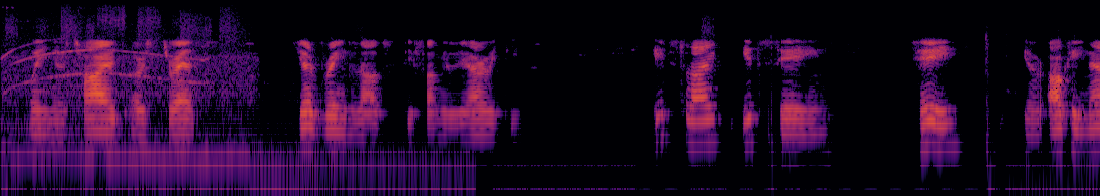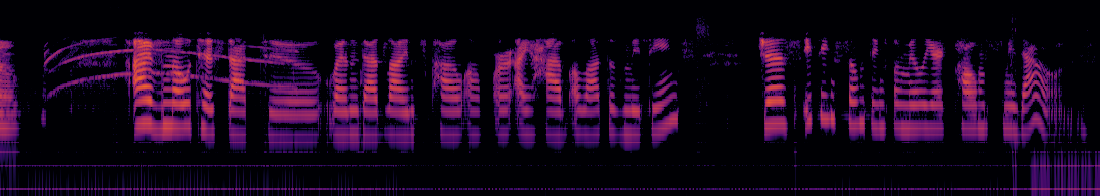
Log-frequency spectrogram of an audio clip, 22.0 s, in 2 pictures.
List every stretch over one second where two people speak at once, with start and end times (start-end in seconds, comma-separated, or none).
none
